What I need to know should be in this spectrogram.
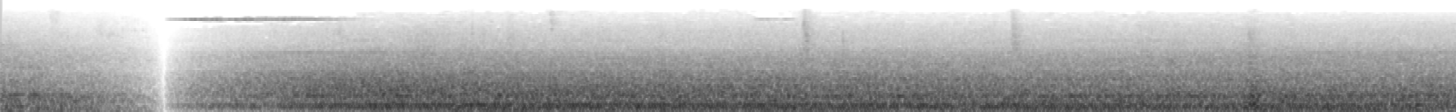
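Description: An engine hums steadily nearby.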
